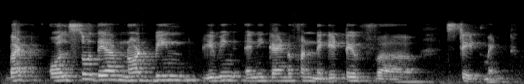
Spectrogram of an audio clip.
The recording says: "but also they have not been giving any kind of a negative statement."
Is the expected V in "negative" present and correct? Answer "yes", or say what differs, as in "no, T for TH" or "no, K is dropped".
yes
